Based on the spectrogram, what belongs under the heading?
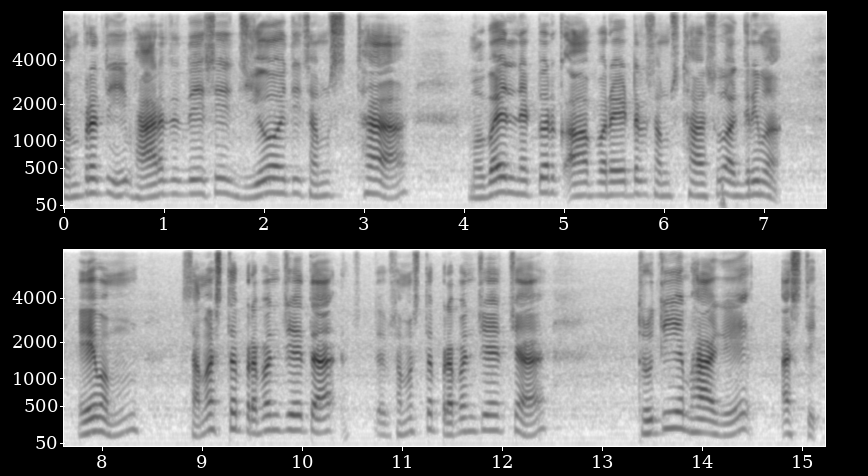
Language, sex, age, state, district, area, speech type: Sanskrit, male, 45-60, Andhra Pradesh, Chittoor, urban, spontaneous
